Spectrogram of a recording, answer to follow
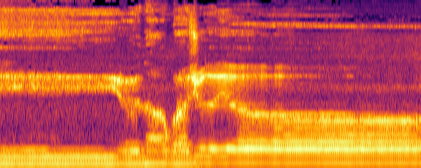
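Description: A man chanting a mantra in long held notes. A short gliding change in the voice comes just before it moves to a second, slightly higher held note about halfway through.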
